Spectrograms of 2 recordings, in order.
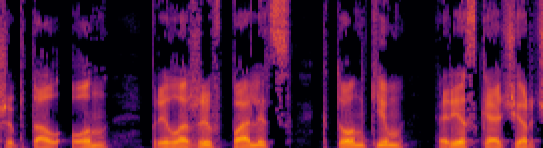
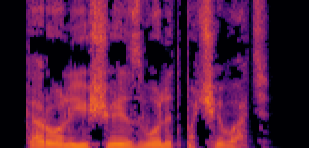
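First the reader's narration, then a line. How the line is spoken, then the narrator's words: Whispered, passed along. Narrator (Russian): шепотом передавались из уст в уста среди группы людей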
